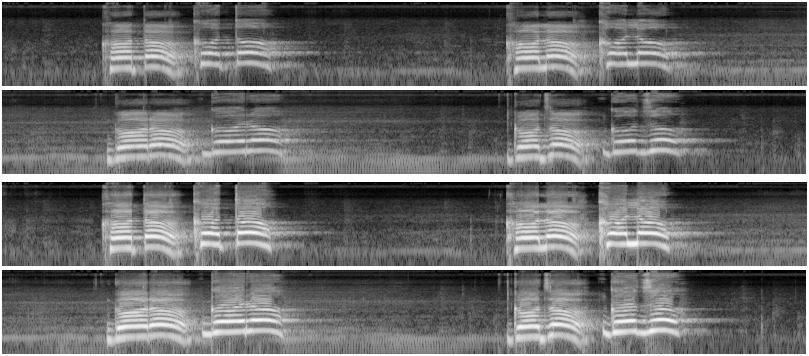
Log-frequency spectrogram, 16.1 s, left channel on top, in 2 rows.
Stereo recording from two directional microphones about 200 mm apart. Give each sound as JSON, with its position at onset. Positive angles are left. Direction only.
{"t": 0.9, "sound": "speech", "side_deg": -20}
{"t": 1.9, "sound": "speech", "side_deg": -35}
{"t": 5.0, "sound": "speech", "side_deg": -20}
{"t": 5.8, "sound": "speech", "side_deg": -35}
{"t": 9.1, "sound": "speech", "side_deg": -20}
{"t": 10.1, "sound": "speech", "side_deg": -35}
{"t": 13.1, "sound": "speech", "side_deg": -20}
{"t": 14.1, "sound": "speech", "side_deg": -35}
